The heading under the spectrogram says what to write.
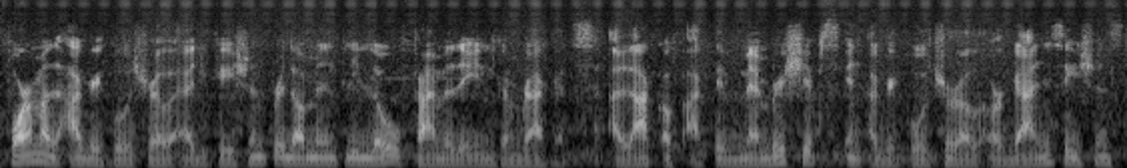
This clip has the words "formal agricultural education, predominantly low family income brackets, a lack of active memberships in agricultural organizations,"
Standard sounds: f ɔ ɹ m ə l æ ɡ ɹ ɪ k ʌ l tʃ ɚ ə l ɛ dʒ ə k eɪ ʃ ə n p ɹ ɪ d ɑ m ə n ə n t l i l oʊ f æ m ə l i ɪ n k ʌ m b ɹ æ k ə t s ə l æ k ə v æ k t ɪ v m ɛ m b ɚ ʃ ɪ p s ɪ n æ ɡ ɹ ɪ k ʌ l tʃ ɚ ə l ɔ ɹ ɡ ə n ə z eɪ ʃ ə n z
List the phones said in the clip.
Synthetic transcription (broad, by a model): f ɔ ɹ m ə l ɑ ɡ ɹ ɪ k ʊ l tʃ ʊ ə l ɛ dʒ ə k eɪ ʃ ə n p ɹ ɪ d ɑ m ə n ə n t l i l oʊ f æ m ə l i ɪ n k ʌ m ɹ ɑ k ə t s ə l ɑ k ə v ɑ k t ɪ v m ɛ m b ɚ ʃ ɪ p s ɪ n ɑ ɡ ɹ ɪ k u l tʃ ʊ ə l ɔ ɹ ɡ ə n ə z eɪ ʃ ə n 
